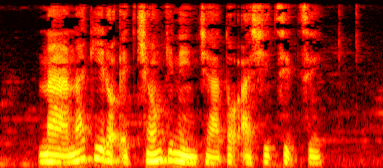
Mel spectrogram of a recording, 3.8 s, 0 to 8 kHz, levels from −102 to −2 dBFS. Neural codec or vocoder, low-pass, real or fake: none; 7.2 kHz; real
